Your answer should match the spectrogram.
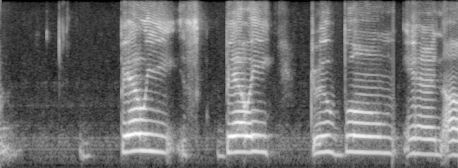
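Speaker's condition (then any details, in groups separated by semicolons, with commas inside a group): Cerebral palsy; affects hand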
